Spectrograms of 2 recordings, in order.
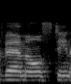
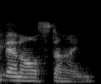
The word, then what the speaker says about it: Van Alstyne: You know, Van Alstyne or Van Alstyne. I say Van Alstyne, but Okay. people in upstate New York pronounce it in different ways.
